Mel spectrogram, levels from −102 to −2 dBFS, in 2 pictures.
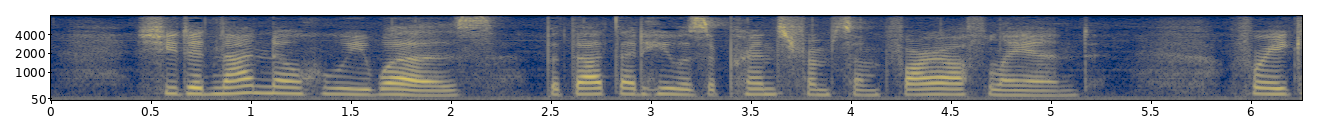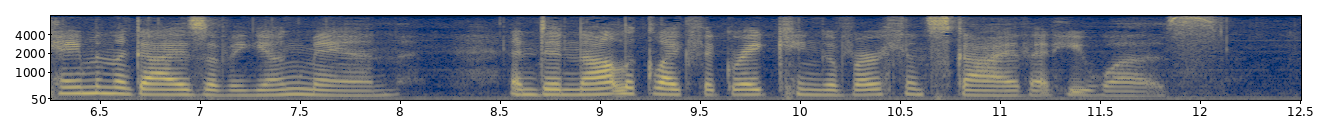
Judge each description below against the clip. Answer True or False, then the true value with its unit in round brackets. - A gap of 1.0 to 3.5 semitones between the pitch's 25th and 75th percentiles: True (2.7 semitones)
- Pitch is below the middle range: False (195 Hz)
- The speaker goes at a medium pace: False (210 wpm)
